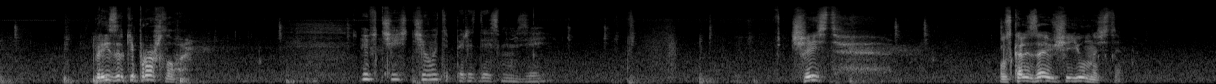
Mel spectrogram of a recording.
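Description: A young man speaks quietly and close by.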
